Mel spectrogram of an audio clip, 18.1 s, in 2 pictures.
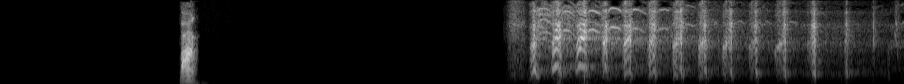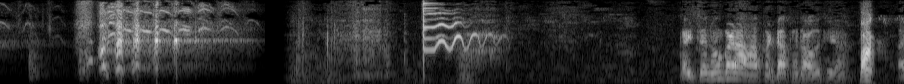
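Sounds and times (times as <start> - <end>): high-pitched laughter: 5.1 - 11.6.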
